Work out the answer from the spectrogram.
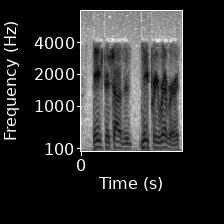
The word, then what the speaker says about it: Dnipro: eastern side of the Dnipro River. The D's not pronounced. It's Dnipro or Dnipro River.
